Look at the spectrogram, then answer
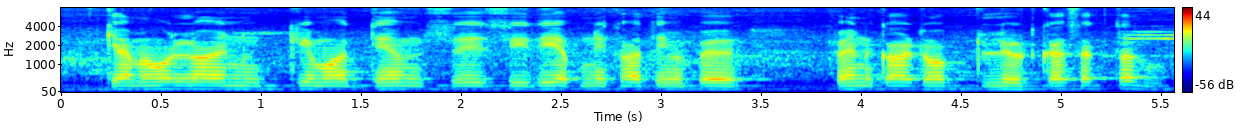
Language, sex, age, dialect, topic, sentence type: Hindi, male, 18-24, Awadhi Bundeli, banking, question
